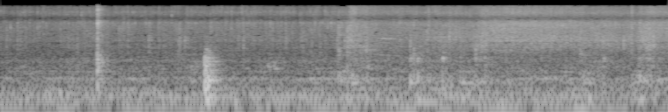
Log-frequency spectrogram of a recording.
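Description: Chicken, carrots and potatoes sizzling in a hot stainless steel wok as a spatula stirs and scrapes them, with two sharp clinks about a second apart in the first half. The sizzle grows louder about halfway through.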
